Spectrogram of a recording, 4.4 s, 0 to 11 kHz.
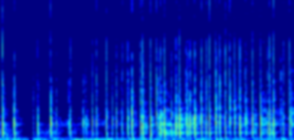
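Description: Long nails tap and scratch across the lid of a white printed cardboard gift box. About thirty quick, dry taps follow one another, each with a hollow mid-range click around 1.3 kHz and almost no ring, over a faint scratching hiss.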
